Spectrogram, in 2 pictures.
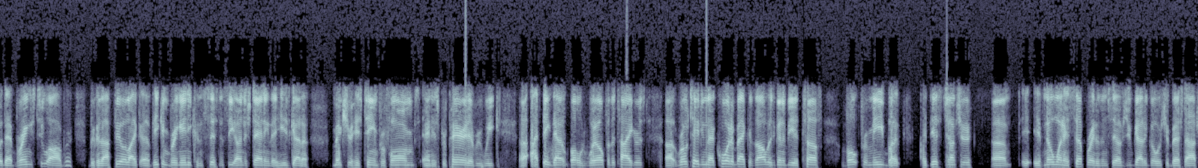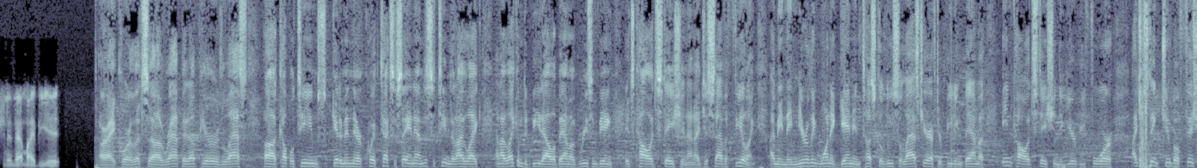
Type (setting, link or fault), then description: setting, busy venue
